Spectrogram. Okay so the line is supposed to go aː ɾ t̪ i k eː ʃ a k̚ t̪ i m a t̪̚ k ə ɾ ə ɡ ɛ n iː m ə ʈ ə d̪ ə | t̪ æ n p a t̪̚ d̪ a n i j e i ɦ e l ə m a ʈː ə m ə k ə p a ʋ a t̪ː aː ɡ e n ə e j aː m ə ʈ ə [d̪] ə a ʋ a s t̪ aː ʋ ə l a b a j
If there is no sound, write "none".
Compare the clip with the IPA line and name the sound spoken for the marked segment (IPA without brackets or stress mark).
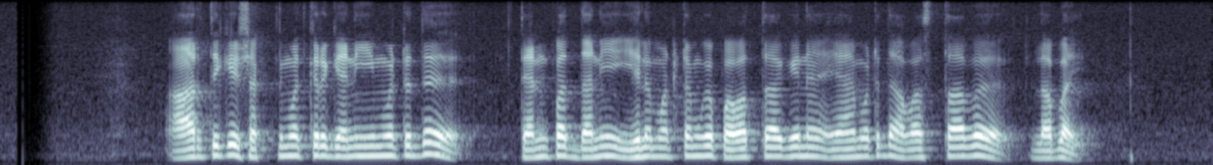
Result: d̪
